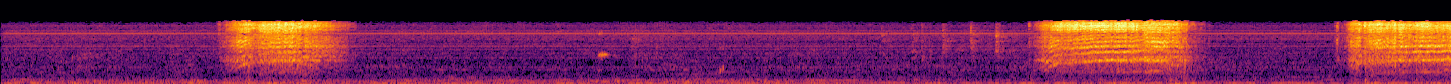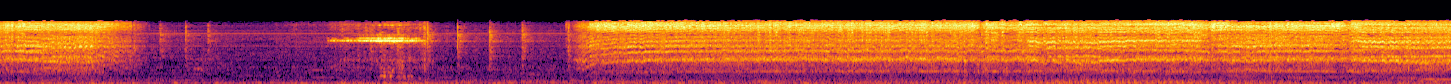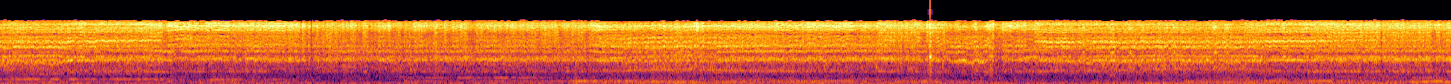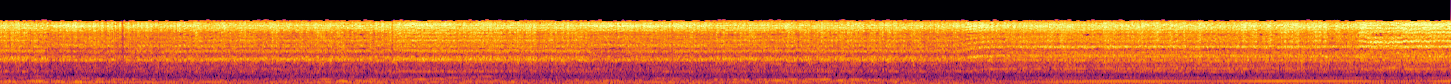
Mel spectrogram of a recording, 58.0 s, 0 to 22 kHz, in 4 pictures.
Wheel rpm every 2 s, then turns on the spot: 0, 50, 0, 0, 0, 90, 40, 120, 0, 10, 120, 160, 160, 160, 160, 160, 160, 160, 160, 160, 160, 160, 160, 160, 160, 160, 170, 200, 200.
18-20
